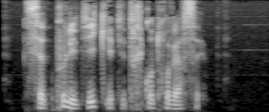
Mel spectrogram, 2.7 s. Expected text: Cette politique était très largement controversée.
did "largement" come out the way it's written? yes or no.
no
